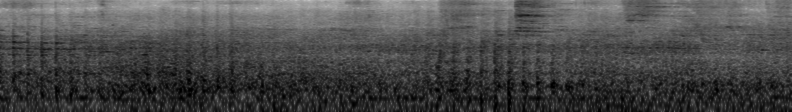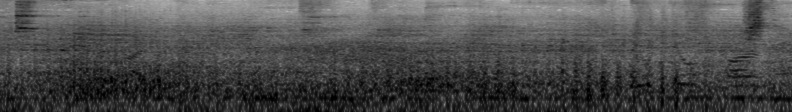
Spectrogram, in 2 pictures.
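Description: Freight train of tank cars and hoppers rolling past close by, steel wheels clattering over the rail joints with a steady low rumble. Short high metallic squeals and clinks come now and then.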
